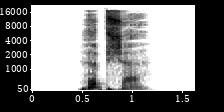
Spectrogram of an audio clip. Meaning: inflection of hübsch: 1. strong/mixed nominative/accusative feminine singular 2. strong nominative/accusative plural 3. weak nominative all-gender singular 4. weak accusative feminine/neuter singular
- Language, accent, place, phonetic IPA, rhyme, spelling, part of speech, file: German, Germany, Berlin, [ˈhʏpʃə], -ʏpʃə, hübsche, adjective, De-hübsche.ogg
